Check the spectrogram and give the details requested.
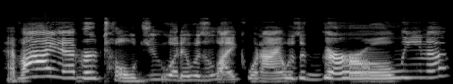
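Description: A man's voice: very high-pitched, expressive, a little slow, vocal fry, sharp tone, no echo, pitched above the performer's own voice, exaggerated voice. A man voicing a forgetful old grandmother who rambles wistfully in a graphic novel read-aloud. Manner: wistful reminiscing.

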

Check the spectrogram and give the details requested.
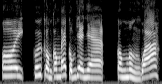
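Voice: medium pitch, fairly even intonation, unhurried, a bit bright, a little hiss or hum, natural voice. An actor voicing an earnest, polite young robot boy hero with a boyish manner in a cartoon dub.

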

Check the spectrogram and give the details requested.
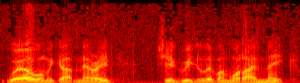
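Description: A man's voice: lowish voice, level tone, brisk, lightly acted. A man with an American accent acting an earnest, plaintive, lovelorn working-class husband in 1940s radio comedy. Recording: dull, hissy 1940s radio recording.

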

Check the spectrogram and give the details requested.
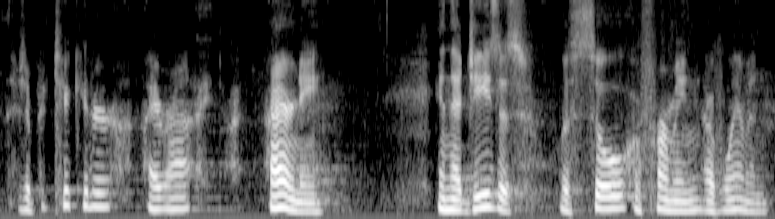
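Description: Older American pastor in an echoing hall. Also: male voice, a little high, a little mellow. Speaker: pastor preaching. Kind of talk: sermon read from notes. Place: large church sanctuary, indoors, seated at the front. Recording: reverberant church hall sound.

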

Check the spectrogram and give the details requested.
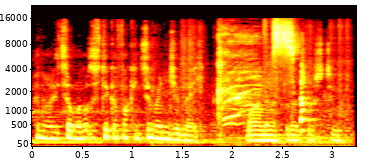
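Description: A man playing a hardened, threatening crook, curt and gruff. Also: a little high, racing, natural voice. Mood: tense. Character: hardened male London crook, blunt and threatening. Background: film music.

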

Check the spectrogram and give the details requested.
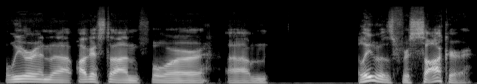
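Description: A man in his forties who grew up in Nepal, a guest telling animated stories with frequent laughs over a webcam from a small room. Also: fairly low pitch, a little slow, no echo, studio quality. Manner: animated, laughs often, gestures broadly. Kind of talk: casual storytelling. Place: small room with paper screens. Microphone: video call webcam.

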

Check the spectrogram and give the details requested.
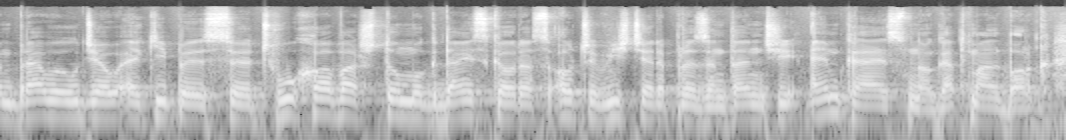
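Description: Young guy reading local news off a sheet, even delivery, slight rumble under it. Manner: steady reading from a script. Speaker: news presenter. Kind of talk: read news bulletin. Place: small studio in front of a brick wall.

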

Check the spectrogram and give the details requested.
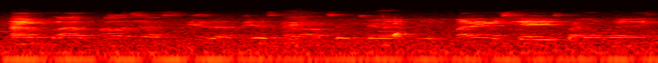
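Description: A man's voice: medium pitch, wildly swooping pitch, quick pace, recorded from a distance. A polite, apologetic young man from North Carolina, talking through a phone speaker. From North Carolina, United States. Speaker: prank call recipient. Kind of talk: phone conversation. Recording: phone speaker picked up in echoey room, loud music.

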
